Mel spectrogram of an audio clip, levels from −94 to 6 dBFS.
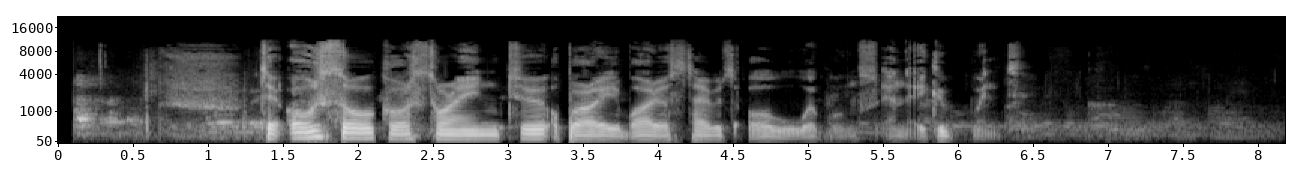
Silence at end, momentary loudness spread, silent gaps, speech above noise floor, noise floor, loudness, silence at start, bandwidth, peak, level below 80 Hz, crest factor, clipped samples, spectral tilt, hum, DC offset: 1.8 s; 21 LU; none; 34 dB; -55 dBFS; -20 LUFS; 0.1 s; 11.5 kHz; 0 dBFS; -56 dBFS; 22 dB; under 0.1%; -5.5 dB/octave; none; under 0.1%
